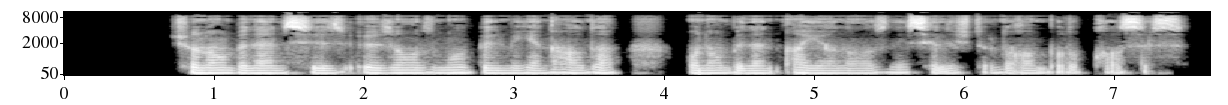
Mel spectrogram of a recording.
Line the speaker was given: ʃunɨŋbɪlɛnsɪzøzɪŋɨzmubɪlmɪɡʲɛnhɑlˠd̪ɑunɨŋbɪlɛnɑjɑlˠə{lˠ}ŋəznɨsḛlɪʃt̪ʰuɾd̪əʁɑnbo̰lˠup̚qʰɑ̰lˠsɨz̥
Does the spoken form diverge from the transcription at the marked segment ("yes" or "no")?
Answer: yes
